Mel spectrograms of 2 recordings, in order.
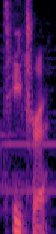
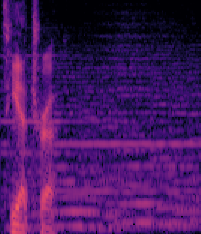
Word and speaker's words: Tetra: You're adding an extra syllable in there. Mm. It's just Tetra, not Tietra.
